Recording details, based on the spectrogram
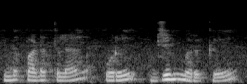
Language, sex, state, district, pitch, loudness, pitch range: Tamil, female, Tamil Nadu, Kanyakumari, 200 Hz, -18 LUFS, 180-225 Hz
